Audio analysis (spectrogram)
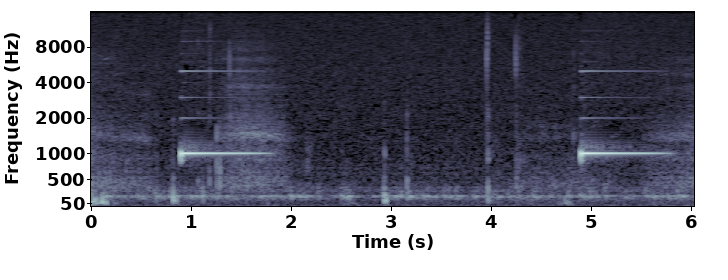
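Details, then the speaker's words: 2018 VW Touran, morning intermittent fault, ignition cycled: two identical single chimes about four seconds apart in quiet cabin as braking, stability, auto hold, front assist, TPMS and handbrake warnings appear; no crank. "so put the ignition cycle the ignition so there you go braking current unavailable stabilization control fall auto holds now available i think was tpms as well front assist tpms and handbrake i think"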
